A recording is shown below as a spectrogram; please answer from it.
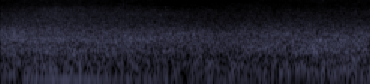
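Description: Subway train running: a steady, even noise with a low drone underneath.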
